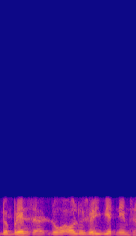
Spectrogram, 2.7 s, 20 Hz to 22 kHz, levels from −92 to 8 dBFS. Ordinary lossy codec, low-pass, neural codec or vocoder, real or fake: none; 3.6 kHz; vocoder, 44.1 kHz, 128 mel bands every 512 samples, BigVGAN v2; fake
